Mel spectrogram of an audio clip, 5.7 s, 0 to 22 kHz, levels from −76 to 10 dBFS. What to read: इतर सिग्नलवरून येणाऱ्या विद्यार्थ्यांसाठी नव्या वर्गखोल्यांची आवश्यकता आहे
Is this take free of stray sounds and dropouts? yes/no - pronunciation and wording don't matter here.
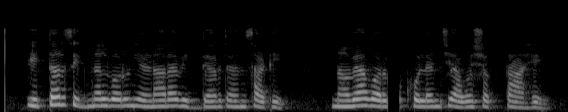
no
